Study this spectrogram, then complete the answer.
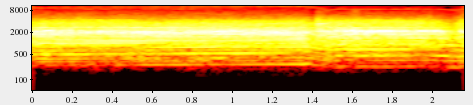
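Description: A Peugeot rally car on a special stage of the 2022 Rallye de Lorraine, its engine screaming loud and close at high revs with a brief dip as the driver shifts.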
